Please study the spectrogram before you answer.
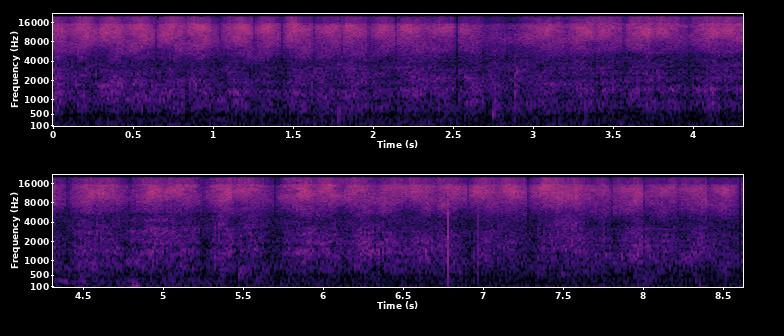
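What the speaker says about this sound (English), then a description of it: "let me erase what is filling up the blackboard" Chalk being erased from a lecture-hall blackboard, a continuous scratchy rubbing hiss with rhythmic back-and-forth strokes, close and steady, with no speech.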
